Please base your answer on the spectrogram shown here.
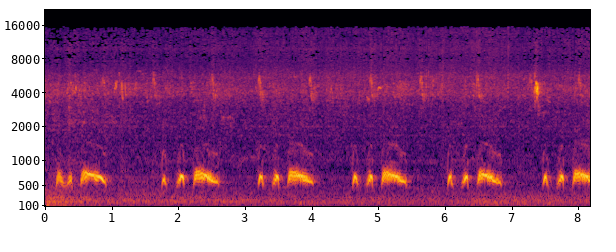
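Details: Spotted dove heard during decoy trapping that caught a wild bird; steady run of phrases, two short notes and a falling coo, repeated roughly every second and a half over low hum.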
